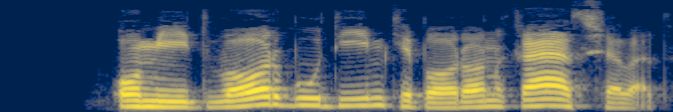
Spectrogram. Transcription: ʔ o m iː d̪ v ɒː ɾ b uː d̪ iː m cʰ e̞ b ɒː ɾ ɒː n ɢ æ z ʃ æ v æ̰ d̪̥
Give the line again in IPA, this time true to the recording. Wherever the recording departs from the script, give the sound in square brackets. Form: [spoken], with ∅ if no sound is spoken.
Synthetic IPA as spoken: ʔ o m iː d̪ v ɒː ɾ b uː d̪ iː m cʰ e̞ b ɒː ɾ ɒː n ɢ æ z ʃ æ v æ̰ d̪̥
